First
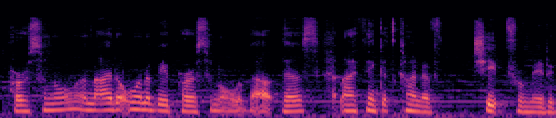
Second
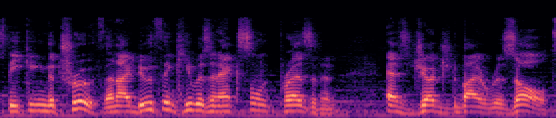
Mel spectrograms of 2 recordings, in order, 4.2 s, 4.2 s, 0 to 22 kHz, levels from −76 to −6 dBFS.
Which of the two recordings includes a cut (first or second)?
first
